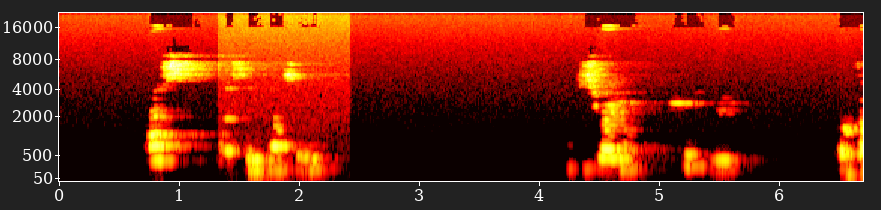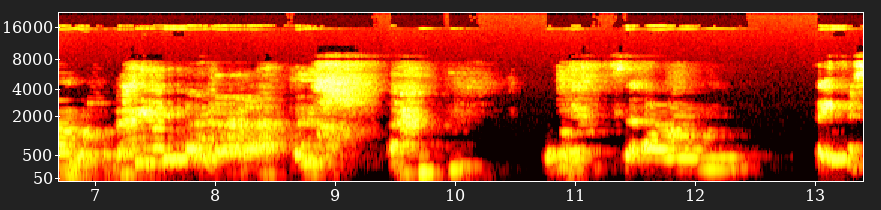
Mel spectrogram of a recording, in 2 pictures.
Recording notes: this audio is not in the best form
